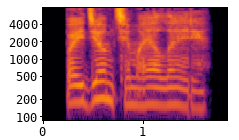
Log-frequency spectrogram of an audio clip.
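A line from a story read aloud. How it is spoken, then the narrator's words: Husband speaking softly. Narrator (Russian): негромко произнес муж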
